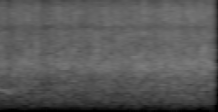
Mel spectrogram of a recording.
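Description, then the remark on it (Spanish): An audience applauds the Lord together, a steady wash of many hands clapping at an even, moderate loudness throughout the short moment, with no voices rising above it. “Y dale un aplauso al Señor.”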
